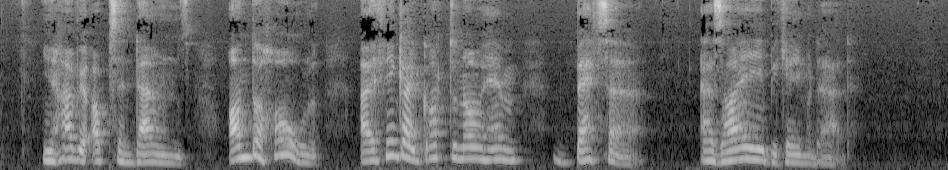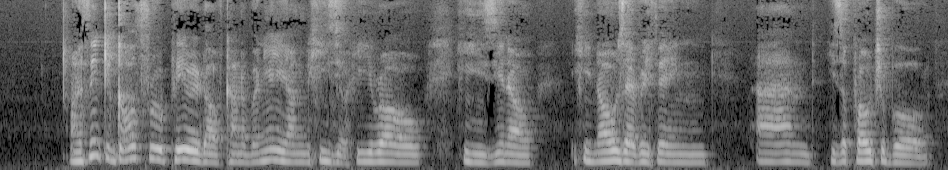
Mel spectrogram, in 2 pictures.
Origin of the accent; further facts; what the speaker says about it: Kenya; also born or lived in Uganda; now in United Kingdom; I'm from a Sikh background, born and bred in Kenya, moved to Uganda. I'd like to say deported, but exiled, I'd use the term, to England by President Idi Amin in 1972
